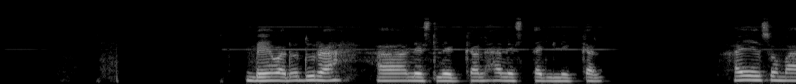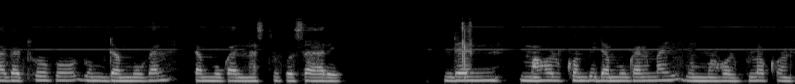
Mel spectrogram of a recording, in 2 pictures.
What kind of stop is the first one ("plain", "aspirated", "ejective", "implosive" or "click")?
plain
